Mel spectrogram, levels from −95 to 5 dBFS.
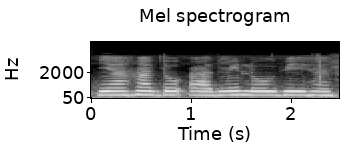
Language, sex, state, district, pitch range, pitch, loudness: Hindi, female, Jharkhand, Palamu, 220-230 Hz, 225 Hz, -11 LUFS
